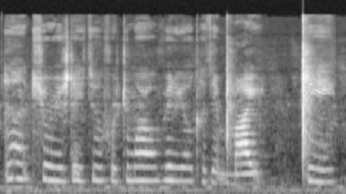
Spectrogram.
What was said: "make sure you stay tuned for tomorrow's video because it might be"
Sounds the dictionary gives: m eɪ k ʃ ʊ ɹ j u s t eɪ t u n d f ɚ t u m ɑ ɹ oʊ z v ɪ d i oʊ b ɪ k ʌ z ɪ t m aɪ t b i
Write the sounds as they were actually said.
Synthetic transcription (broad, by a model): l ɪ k ʃ ʊ ɹ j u s t eɪ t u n f ɚ t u m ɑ ɹ oʊ v ɪ d i oʊ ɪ k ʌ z ɪ t m aɪ t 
